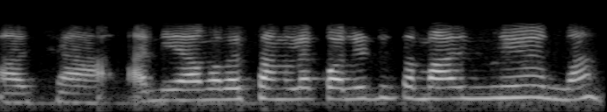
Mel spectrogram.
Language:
Marathi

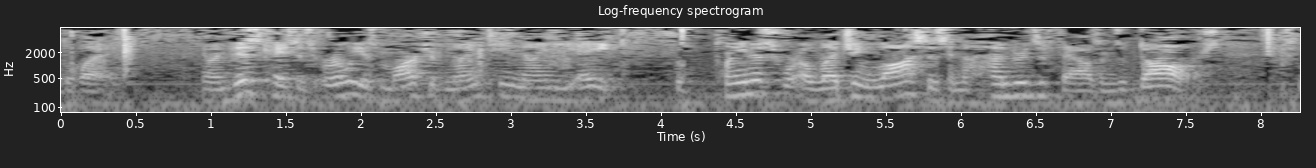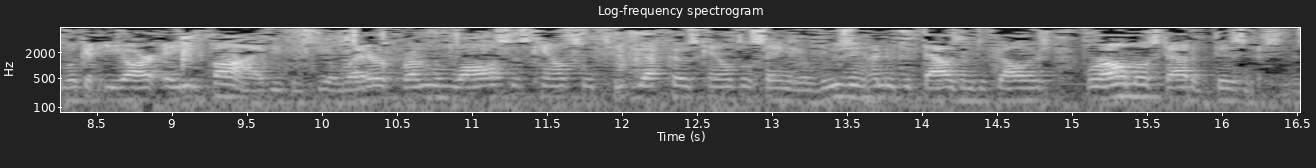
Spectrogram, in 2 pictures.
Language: English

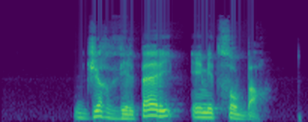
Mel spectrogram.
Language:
Kabyle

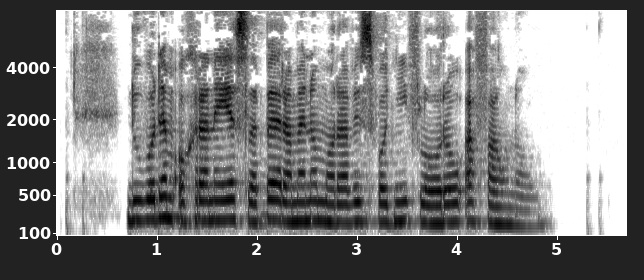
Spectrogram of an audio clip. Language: Czech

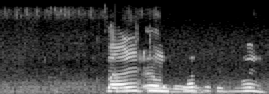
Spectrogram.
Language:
Punjabi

